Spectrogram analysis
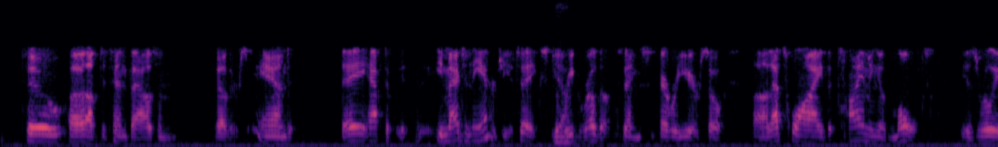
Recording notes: featuring live callers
